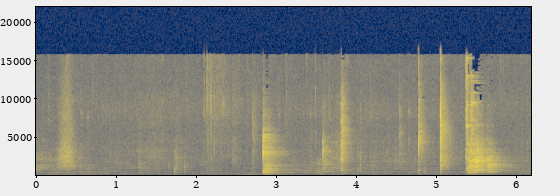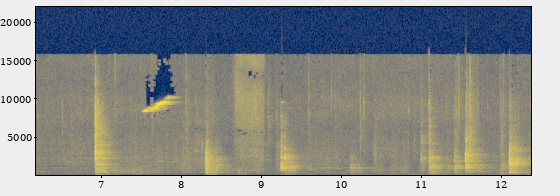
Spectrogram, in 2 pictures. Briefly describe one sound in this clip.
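Burning logs crackle in a stove.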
